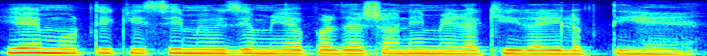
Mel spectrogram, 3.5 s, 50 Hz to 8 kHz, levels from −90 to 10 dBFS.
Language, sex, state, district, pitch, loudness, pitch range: Hindi, female, Arunachal Pradesh, Lower Dibang Valley, 190 Hz, -14 LUFS, 180-205 Hz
